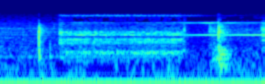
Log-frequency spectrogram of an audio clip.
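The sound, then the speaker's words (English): A doorbell rings with a steady, bright electric ring lasting about a second, framed by short clicks or clanks before and after, with no voices. “Then I heard the bell.”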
